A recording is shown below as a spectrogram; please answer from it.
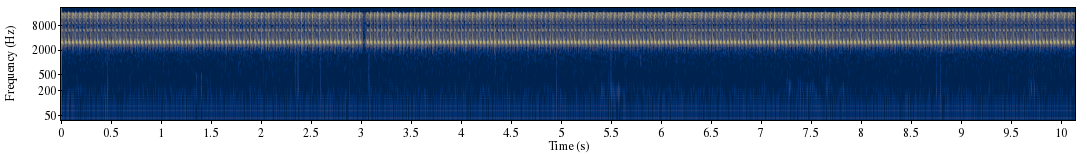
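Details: An Arizona tree cricket sings a steady, high, unbroken trill from a brittlebush in Vail, Arizona, at 3300 ft, around 5 PM on December 26 at about 70°F, before sunset, after an hour of singing.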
